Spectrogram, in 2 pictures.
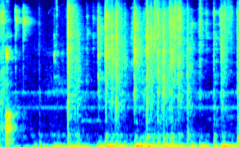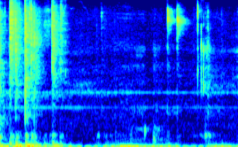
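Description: Typing on a computer keyboard: a fast run of keystrokes lasting about three seconds, followed by a few separate clicks near the end.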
